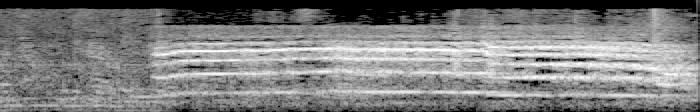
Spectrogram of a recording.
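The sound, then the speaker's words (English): A timer app's alarm sounds: a loud, steady electronic tone with a bright, buzzy timbre that starts abruptly and holds for about three seconds over faint background murmur. “I like this little timer because you can have all kinds of nice sounds that it does.”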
